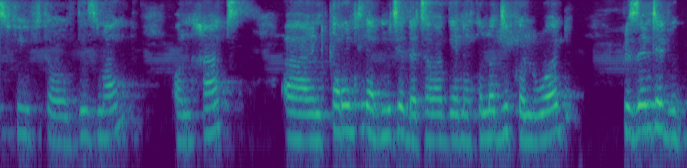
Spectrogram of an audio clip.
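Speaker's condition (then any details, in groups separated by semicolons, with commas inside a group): No condition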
